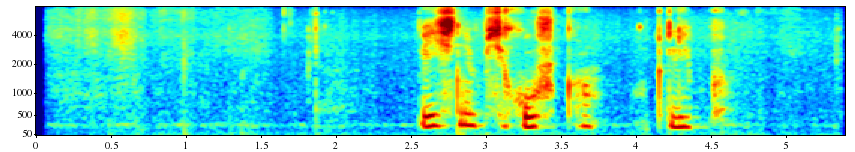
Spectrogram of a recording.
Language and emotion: Russian, neutral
